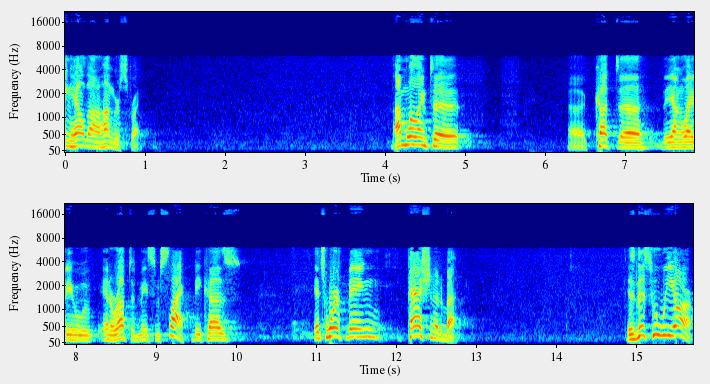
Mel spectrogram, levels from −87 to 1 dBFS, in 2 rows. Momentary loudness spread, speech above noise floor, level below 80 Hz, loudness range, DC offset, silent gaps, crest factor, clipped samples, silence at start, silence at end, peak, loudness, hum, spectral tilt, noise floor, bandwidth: 13 LU; 41 dB; -62 dBFS; 5 LU; under 0.1%; none; 16 dB; under 0.1%; 0 s; 0 s; -8 dBFS; -22 LUFS; none; -6 dB/octave; -62 dBFS; over 20 kHz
